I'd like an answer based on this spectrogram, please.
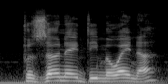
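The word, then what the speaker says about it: Puzzone di Moena: d i then m o e n a pone D moena from the trentino region of Italy what type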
